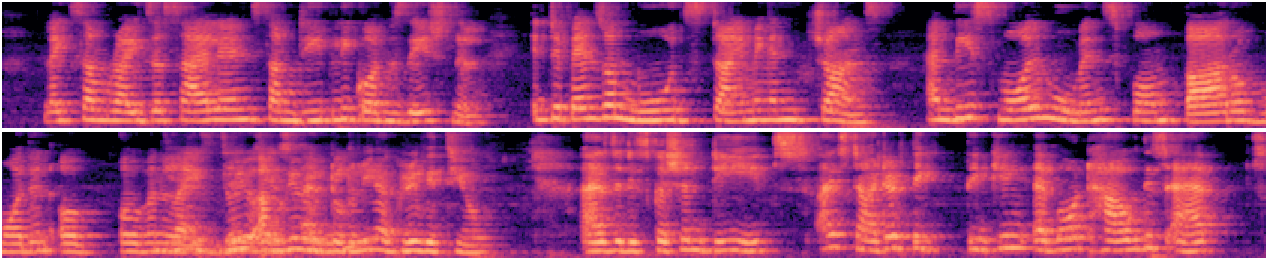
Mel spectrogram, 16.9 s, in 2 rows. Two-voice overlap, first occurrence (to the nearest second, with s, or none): 9 s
